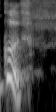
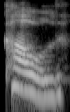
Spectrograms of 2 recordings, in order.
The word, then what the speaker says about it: could: Ahora vamos con could. Could se dice could, no se dice cold. No se dice cold tampoco, se dice could. Como si acá hubiera solamente una U y la L no tuviera sonido.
